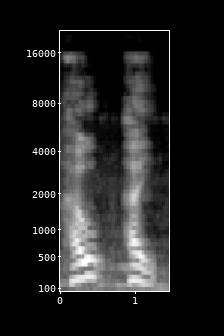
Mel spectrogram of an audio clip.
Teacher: یہ ہا حلق کے نیچے والے حصے سے ادا ہوتا ہے، حروف حلقیہ میں سے ہے۔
